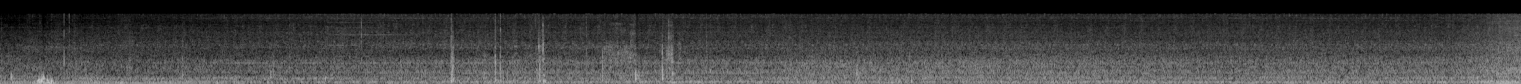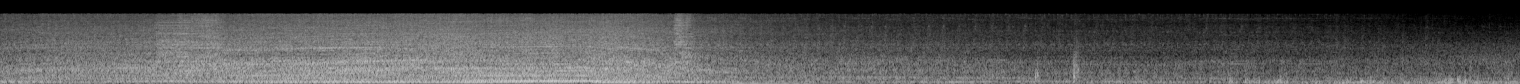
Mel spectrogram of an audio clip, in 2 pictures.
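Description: Subaru Impreza WRX STi's turbocharged flat-four boxer engine idling, then revved up and held at higher revs for about seven seconds in the middle before dropping sharply back to idle. A few light clicks near the start.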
